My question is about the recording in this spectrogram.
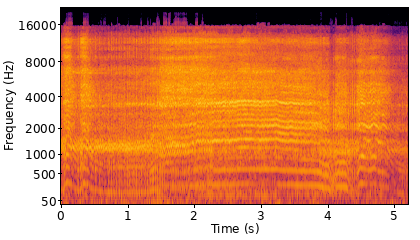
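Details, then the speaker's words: Losi LST XXL nitro RC truck engine revving up and down with a burbling, blubbery note that never cleans out: still super rich after needle adjustment; owner suspects the needle set too rich or the idle gap. "yeah see so she's still Super Rich so maybe I went a little too rich on the needle maybe it was just the idle Gap but we will We we'll hone it in here"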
